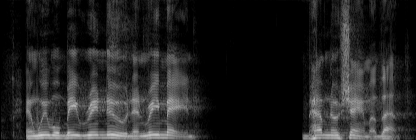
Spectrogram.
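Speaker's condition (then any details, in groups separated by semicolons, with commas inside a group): ALS; later breathing muscle failure expected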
